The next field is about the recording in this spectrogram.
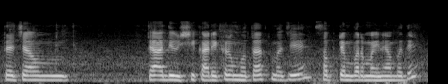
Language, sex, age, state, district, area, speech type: Marathi, female, 45-60, Maharashtra, Nagpur, rural, spontaneous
